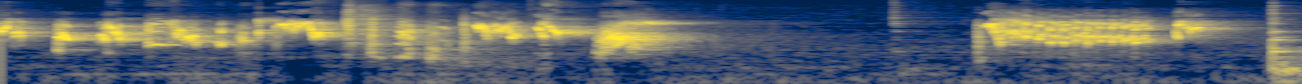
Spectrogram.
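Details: A male budgerigar, singing to his mirror, pours out chattering squawks and chirps for about three seconds. After a short silence comes a scratchy buzzy phrase and a final sharp click.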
